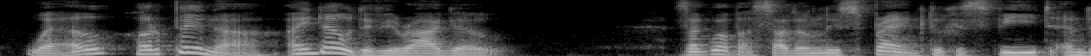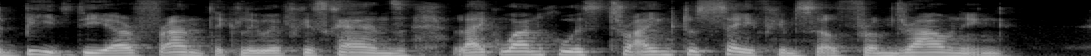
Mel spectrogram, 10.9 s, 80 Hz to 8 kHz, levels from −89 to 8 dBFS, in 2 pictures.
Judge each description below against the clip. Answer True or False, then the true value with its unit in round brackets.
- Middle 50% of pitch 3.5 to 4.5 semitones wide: False (4.9 semitones)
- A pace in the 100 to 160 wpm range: False (170 wpm)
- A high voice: False (140 Hz)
